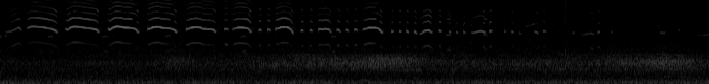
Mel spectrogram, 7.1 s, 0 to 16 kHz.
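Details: Killdeer on 1 April 2017, apparently preparing for nesting season, giving a rapid run of shrill, arched 'dee' notes, about four a second, that speed into a fading trill over soft background hiss.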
